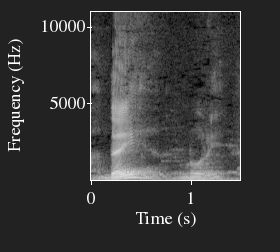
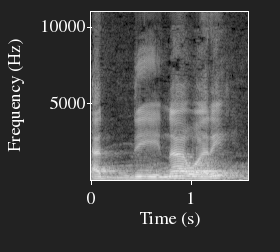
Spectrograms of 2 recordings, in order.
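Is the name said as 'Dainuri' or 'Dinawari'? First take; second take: Dainuri; Dinawari. First: It is shortened to three syllables, 'Dainuri'. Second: It is said with four syllables, 'Dinawari'. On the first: The speaker calls it wrong. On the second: The speaker calls it right.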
